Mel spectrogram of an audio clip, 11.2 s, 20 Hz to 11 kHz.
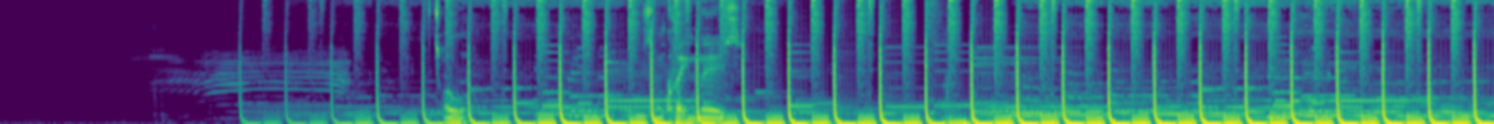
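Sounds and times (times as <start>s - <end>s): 
drawn-out cow moo sample: 1.0s - 3.8s
fast four-on-the-floor kick drum: 1.8s - 11.2s
techno bootleg remix: 2.0s - 11.2s
speech: 3.3s - 3.6s, 5.2s - 5.6s.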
